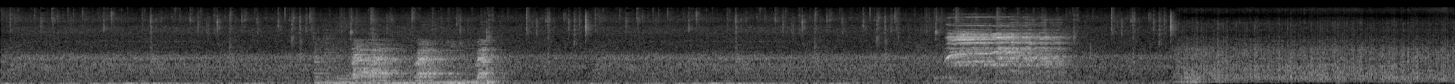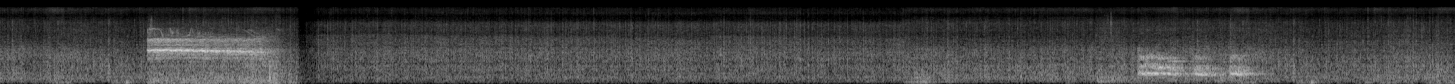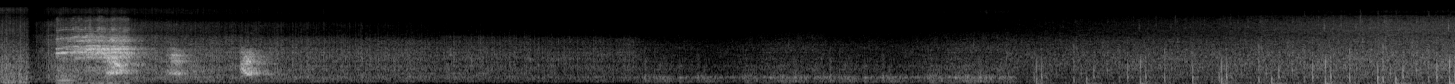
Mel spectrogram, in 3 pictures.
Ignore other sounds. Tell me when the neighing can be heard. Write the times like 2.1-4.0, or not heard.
9.4-10.7, 16.0-17.4, 29.6-30.4.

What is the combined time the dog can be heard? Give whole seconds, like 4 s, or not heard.
5 s.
